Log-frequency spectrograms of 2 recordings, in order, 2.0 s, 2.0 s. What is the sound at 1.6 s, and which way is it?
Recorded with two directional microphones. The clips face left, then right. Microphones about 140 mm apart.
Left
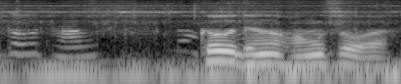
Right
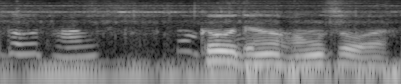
Speech, 15° left (ahead or behind).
